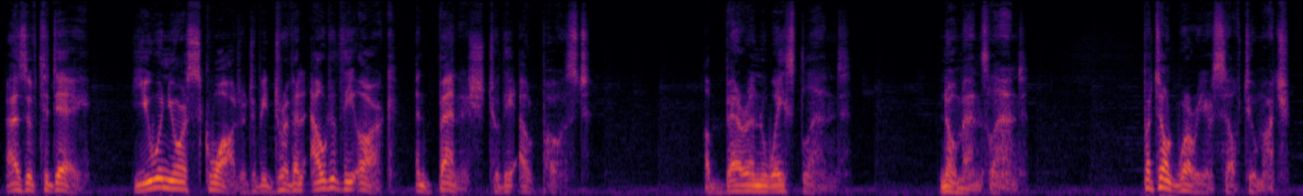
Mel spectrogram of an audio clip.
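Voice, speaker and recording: A man playing a stern, domineering older military commander in a dramatic video game, gruff, scornful and commanding. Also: fairly low pitch, very animated, measured pace, long pauses, no echo, soft background music, exaggerated voice. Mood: cold, scornful anger.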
